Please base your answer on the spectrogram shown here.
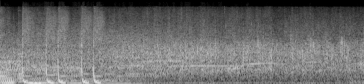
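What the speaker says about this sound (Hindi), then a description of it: "जोरदार तालियां हो जाए।" Loud studio-audience applause on a comedy talk show breaks out after a few sharp musical stings, then continues as a dense, even roar of clapping to the end.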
